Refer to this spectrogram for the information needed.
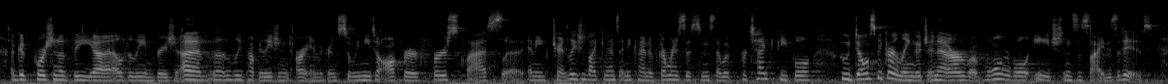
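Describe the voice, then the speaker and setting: A woman with an American accent speaks very fast, with hardly any pauses, at medium pitch and with fairly even intonation. Music plays in the background, and room echo is audible. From Queens, New York City. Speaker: city council candidate. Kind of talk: candidate forum answer. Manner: halting.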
